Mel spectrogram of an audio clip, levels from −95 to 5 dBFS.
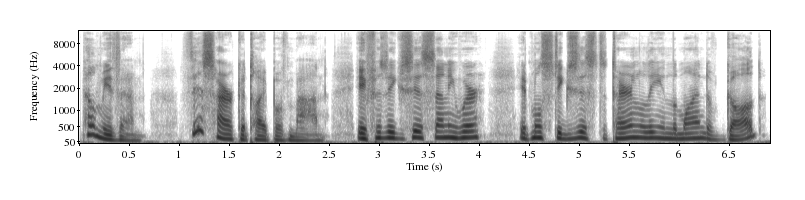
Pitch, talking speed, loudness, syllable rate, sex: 145 Hz, 165 wpm, -19 LUFS, 5.5 syllables/s, male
